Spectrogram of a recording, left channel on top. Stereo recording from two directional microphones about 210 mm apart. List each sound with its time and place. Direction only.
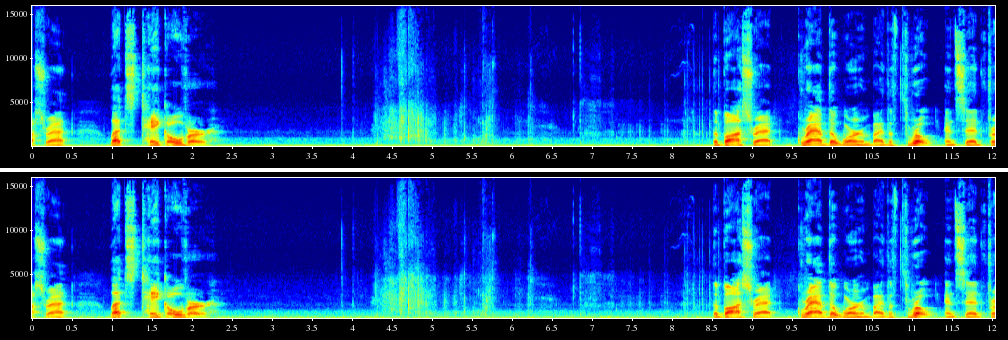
0.0 s speech: 30° left (ahead or behind)
4.4 s biting: 20° left (ahead or behind)
8.4 s speech: 25° left (ahead or behind)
